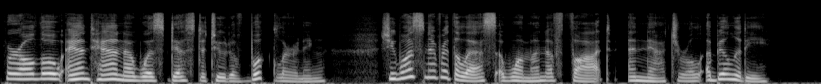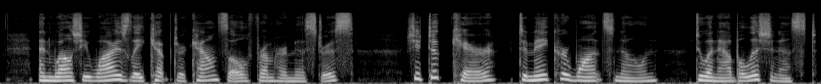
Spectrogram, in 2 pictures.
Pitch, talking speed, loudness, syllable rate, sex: 185 Hz, 145 wpm, -19 LUFS, 4.7 syllables/s, female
